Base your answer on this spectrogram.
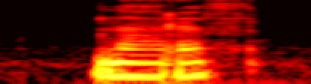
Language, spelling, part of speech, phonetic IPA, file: Polish, Narew, proper noun, [ˈnarɛf], LL-Q809 (pol)-Narew.wav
